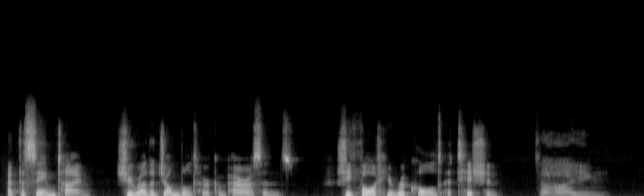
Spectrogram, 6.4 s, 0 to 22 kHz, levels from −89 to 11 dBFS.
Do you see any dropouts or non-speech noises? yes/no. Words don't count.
yes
